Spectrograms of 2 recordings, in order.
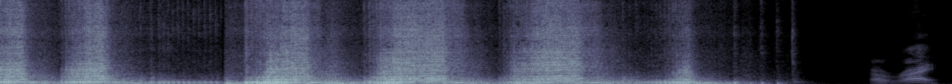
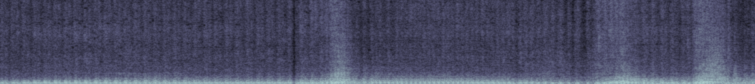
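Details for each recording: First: NasKart after misfire diagnostics, freshly fueled, fuel pump on, started without touching the gas: it catches and revs cleanly in repeated rises and falls with no popping or stumbling; normal, smooth running. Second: NasKart engine: it revs, then stumbles and pops unevenly, with a few coughs breaking the pull; misfire from fuel starvation because the fuel pump switch was off.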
